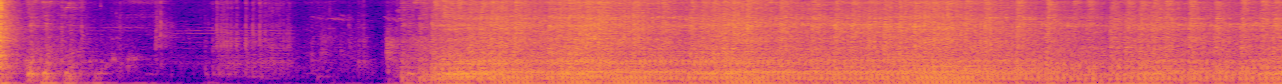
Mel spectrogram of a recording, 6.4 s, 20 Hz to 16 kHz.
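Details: Yamaha TZR 250 3XV two-stroke twin, other spark plug removed, running on one cylinder at raised, slightly uneven idle during rough air screw setup before resetting idle to about 1500 rpm.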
